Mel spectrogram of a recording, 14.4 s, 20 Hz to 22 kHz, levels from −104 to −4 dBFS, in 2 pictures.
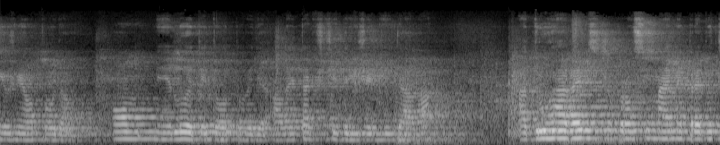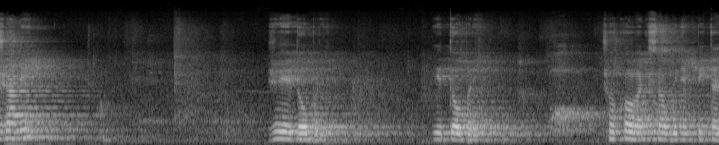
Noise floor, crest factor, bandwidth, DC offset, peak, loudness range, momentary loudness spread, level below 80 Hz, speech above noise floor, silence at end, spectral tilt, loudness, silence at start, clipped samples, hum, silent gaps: -60 dBFS; 20 dB; 16 kHz; under 0.1%; -14 dBFS; 8 LU; 19 LU; -74 dBFS; 26 dB; 0 s; -4 dB/octave; -35 LUFS; 0 s; under 0.1%; none; none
